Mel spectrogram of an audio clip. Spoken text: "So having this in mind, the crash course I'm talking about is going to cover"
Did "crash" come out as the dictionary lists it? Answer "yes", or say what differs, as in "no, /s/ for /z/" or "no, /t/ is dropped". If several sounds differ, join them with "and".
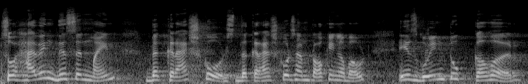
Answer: yes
